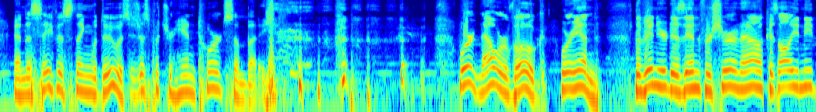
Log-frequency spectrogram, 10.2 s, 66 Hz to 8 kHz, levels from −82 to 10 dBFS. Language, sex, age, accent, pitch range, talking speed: English, male, 50-69, American, 115-165 Hz, 190 wpm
